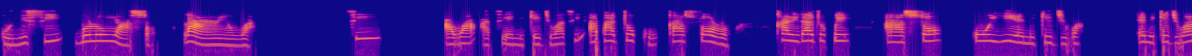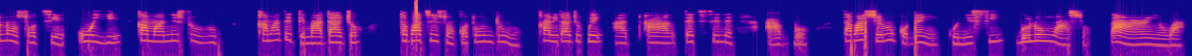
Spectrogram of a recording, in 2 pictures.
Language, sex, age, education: Yoruba, male, 46-60, tertiary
